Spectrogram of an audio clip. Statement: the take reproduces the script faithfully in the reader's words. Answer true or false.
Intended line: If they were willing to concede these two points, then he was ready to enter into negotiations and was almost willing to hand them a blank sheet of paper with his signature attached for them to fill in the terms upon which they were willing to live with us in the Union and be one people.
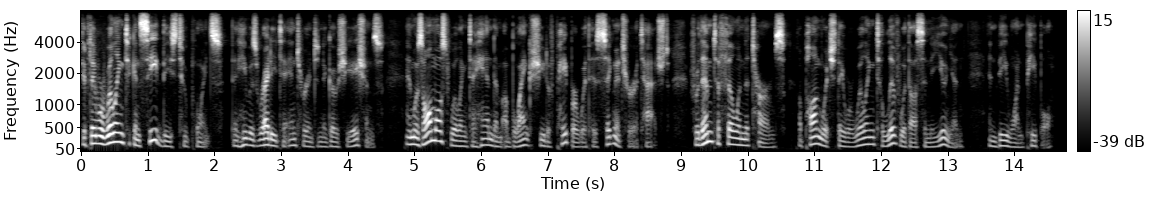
true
